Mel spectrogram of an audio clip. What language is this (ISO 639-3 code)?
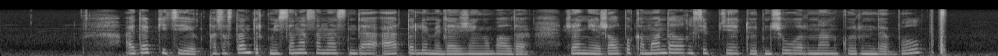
kaz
